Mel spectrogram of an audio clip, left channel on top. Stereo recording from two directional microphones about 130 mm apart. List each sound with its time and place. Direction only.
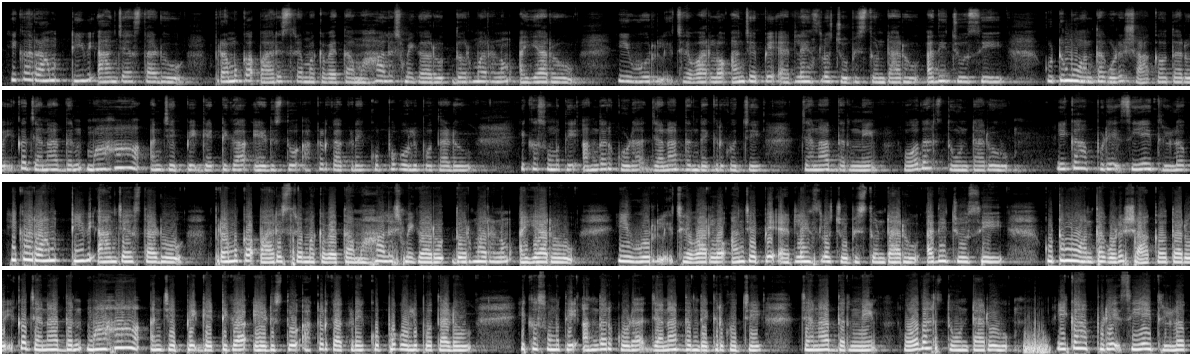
0.1 s a woman's voice: 45° right (ahead or behind)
